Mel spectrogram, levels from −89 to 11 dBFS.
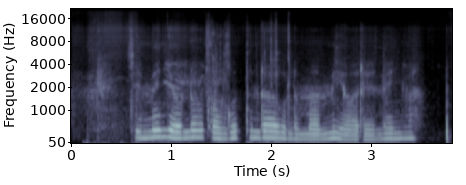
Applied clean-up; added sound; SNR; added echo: neural mask model RNNoise.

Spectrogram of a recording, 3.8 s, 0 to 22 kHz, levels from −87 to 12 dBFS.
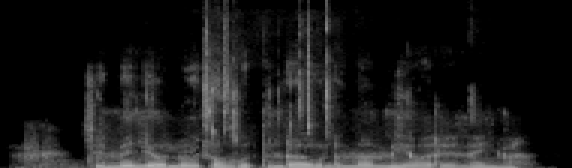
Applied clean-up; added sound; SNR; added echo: neural mask model Resemble Enhance denoiser.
